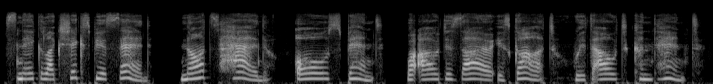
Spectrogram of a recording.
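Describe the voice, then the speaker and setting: Young female mission operator, caring, earnest, encouraging, high bright voice, video game. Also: takes it slowly, no room sound, full character voice. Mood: gently advising. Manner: earnest, encouraging, gently chiding. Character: caring young Chinese-American woman, mission radio support operator.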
